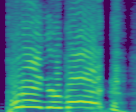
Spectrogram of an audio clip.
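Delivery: high, loud shriek as an insistent grandma; grandma yelling. Retold or imitated. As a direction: imitate grandma hollering an order. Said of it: "my grandma was ... yelling at me".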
